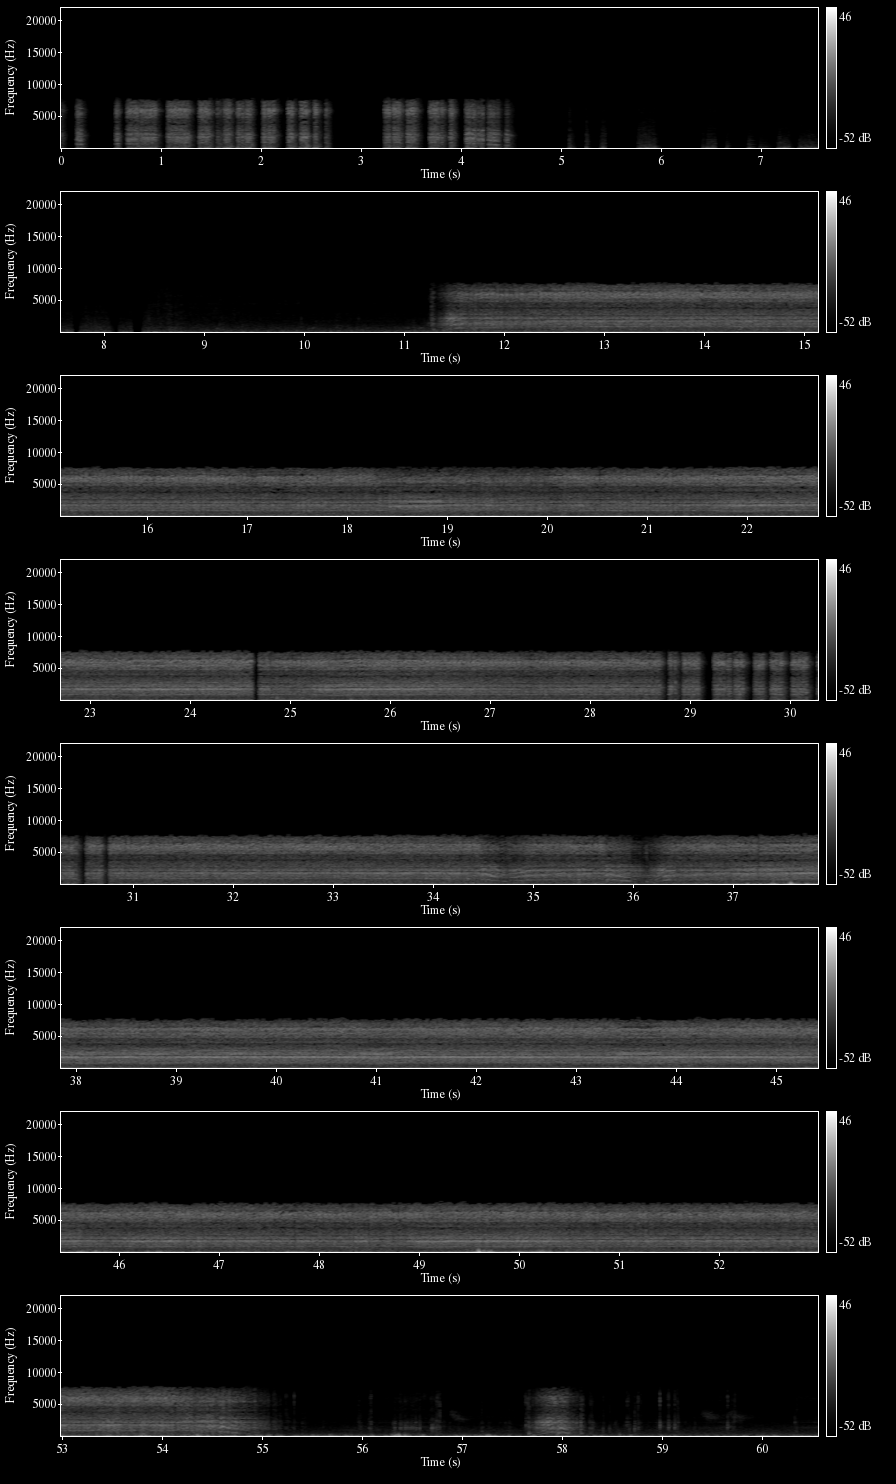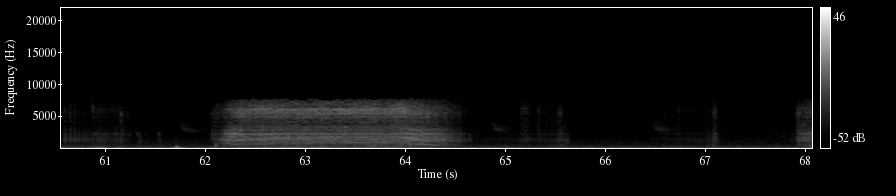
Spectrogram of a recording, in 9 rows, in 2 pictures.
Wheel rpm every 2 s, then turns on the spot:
190, 230, 130, 0, 0, 10, 190, 230, 230, 230, 230, 230, 230, 230, 230, 230, 230, 200, 180, 220, 230, 230, 230, 230, 230, 230, 230, 50, 10, 10, 20, 170, 10, 10.
56-60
